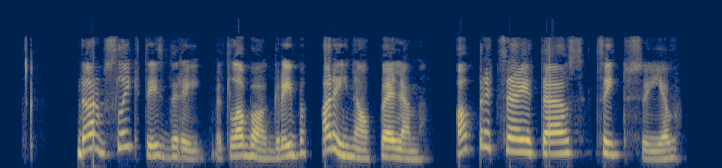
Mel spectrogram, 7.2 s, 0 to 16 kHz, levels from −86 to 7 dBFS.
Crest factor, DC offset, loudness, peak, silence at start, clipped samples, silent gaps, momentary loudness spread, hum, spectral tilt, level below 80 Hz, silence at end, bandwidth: 16 dB; under 0.1%; -16 LUFS; 0 dBFS; 0.8 s; under 0.1%; 3.15-3.21 s, 4.35-4.56 s; 13 LU; none; -4.5 dB/octave; -62 dBFS; 0.45 s; 8 kHz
